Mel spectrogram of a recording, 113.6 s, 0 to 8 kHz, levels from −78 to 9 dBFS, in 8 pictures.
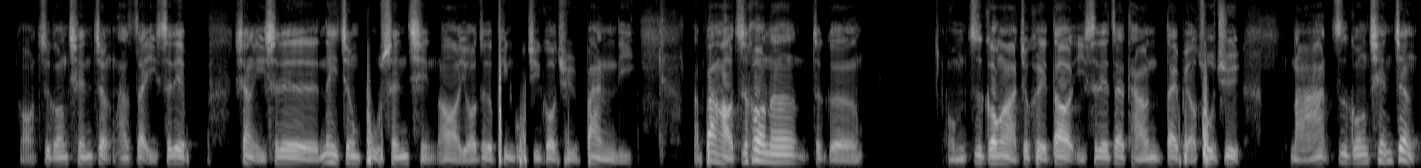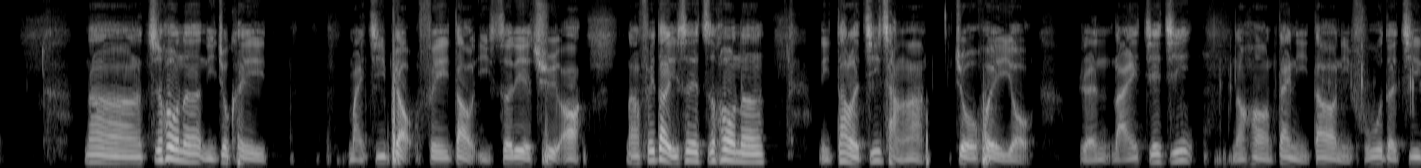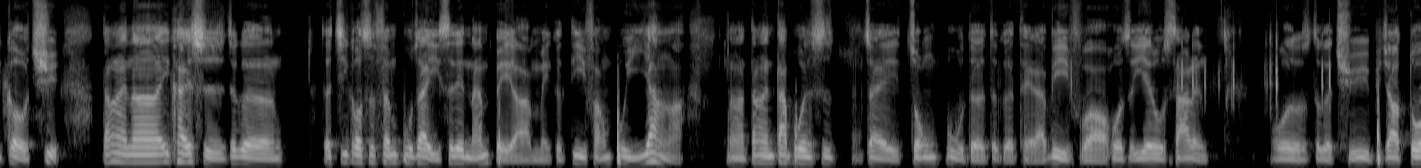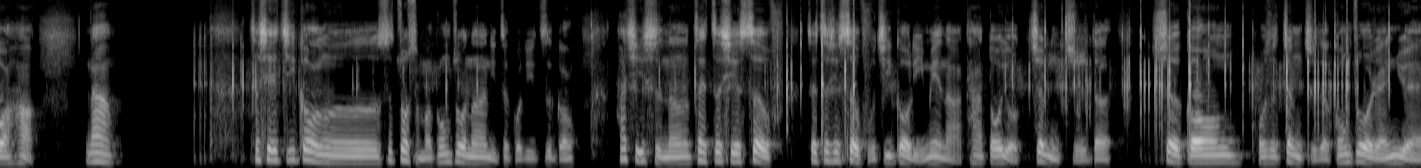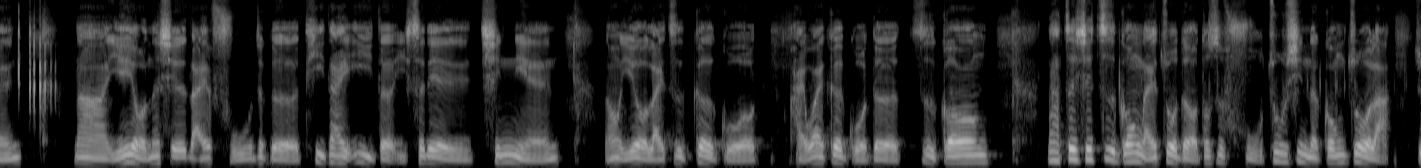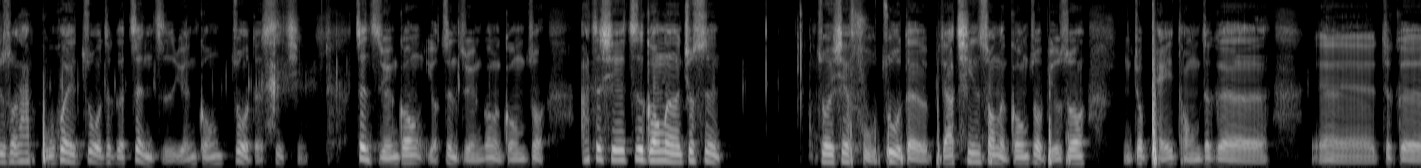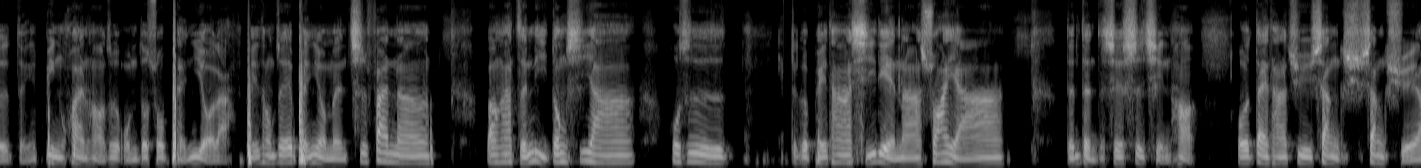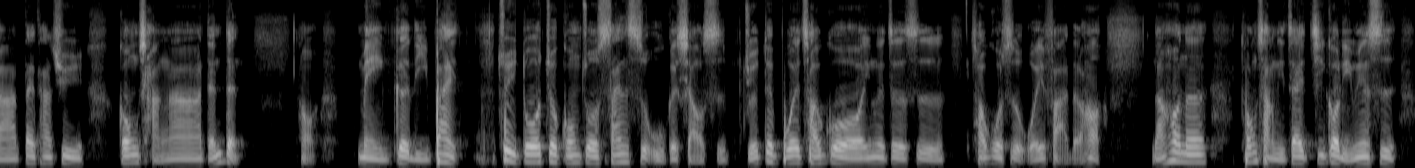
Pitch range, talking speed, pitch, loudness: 100-140 Hz, 245 characters per minute, 120 Hz, -25 LUFS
